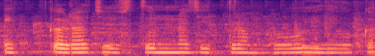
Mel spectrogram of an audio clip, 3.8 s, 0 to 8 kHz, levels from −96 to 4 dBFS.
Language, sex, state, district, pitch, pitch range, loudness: Telugu, female, Andhra Pradesh, Sri Satya Sai, 210 Hz, 205-215 Hz, -18 LUFS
